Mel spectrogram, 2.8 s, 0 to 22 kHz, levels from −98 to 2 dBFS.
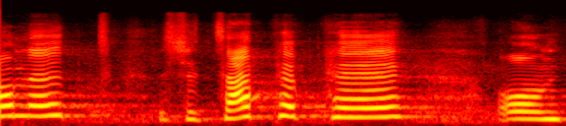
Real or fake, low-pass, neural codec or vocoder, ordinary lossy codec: fake; 14.4 kHz; autoencoder, 48 kHz, 128 numbers a frame, DAC-VAE, trained on Japanese speech; AAC, 96 kbps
